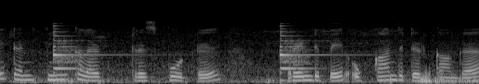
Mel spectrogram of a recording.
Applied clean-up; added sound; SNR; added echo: none; Harp; 6 dB; none.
